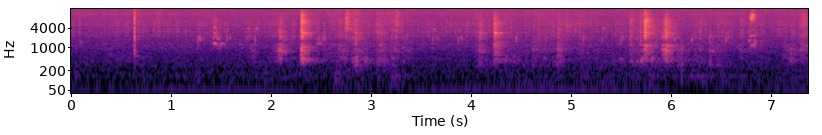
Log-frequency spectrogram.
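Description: A degu nosing and rummaging in shredded paper bedding: irregular soft crinkles and small clicks, with louder flurries about two seconds in and again near six seconds.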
